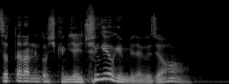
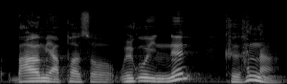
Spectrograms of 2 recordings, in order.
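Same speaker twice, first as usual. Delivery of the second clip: normal talking voice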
